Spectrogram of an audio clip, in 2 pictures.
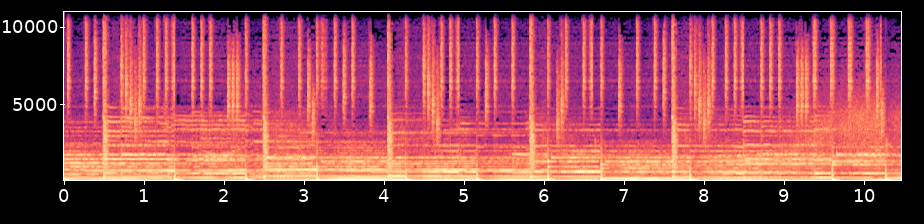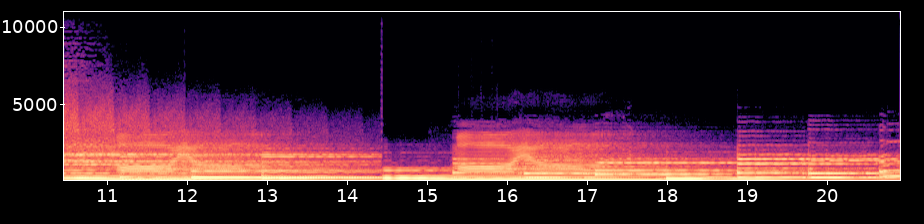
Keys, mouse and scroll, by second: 6.7 click, 8.1 right click, 9.9 click, 15.4-20.9 drag.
